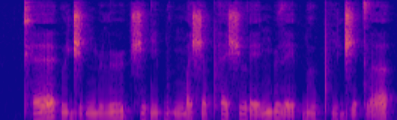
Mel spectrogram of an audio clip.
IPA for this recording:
kʰ ɛ | ɯ d͡ʒ e ŋ͡m ʉ l ʉ | ʃ i ɗ i ɓ ɯ ŋ͡m ɐ ʃ ɐ pʰ ɛ ʃ ɯ ɾ e ŋ ʉ ð e ɓ ɯ pʰ i d͡ʒ e t l ɐ

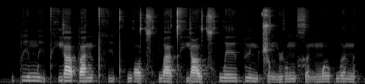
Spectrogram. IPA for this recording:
p i˦ m ḭ˨˩ pʰ j ä˥˨ p a˦ n pʰ ḭ˨˩ pʰ w ɔ˨˦ t͡sʰ w ä˨˦ t̪ʰ j ɑ˨˦ ʊ̯ t͡sʰ w e˦ ɪ̯ p y˥˨ n ʈ͡ʂ ʊ̰˨˩ ŋ ɻ ʊ˦ ŋ x ə̰˨˩ n m ɤ˥˨ p w ə˥˨ n

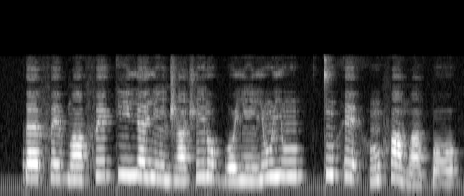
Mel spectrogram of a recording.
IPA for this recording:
ɾ ɛ˧ f e˧ b ã˧ f e˦ k i˦ j ɛ˦ j ĩ˧ d͡ʒ ã˧ ʃ ĩ˦ ɾ o˧ b o˧ j ĩ˧ j ũ˦ j ũ˦ | t ũ˦ h e˦˨ h ũ˨˦ f ã˦˨ b ã˨ k͡p o˧

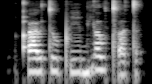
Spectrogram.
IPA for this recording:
qʼ ɯː˩ t u˩ pʼ iː˩ b j ʌ˧ w tʼ ʌ˩ t

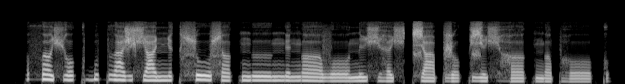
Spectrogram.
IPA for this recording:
θ ʌ ç oː k ɓ u p ð a ʒ ç a ɲ ɛ k ɬ u ɬ ʌː k ŋ ɯː ŋ e ŋ ʌː v oː n i ç ɦ ɛ ç t͡ɕ a p ʐ o k ʑ e ç h ʌː k ŋ ʌ p ɦ oː k

